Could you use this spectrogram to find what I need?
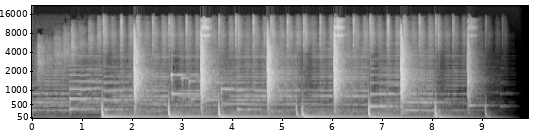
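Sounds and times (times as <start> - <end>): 
music beat: 0.1 - 9.4.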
